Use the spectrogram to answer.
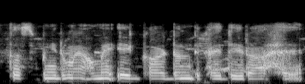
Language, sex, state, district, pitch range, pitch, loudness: Hindi, male, Rajasthan, Jaipur, 135-145 Hz, 140 Hz, -12 LUFS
